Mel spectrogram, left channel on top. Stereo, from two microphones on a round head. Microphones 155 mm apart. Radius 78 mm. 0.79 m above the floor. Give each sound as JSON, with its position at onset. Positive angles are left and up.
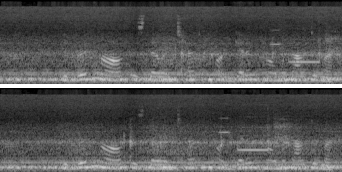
{"t": 0.6, "sound": "a woman speaking", "side_deg": 65}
